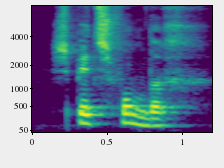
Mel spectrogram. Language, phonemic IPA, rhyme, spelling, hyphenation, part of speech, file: Dutch, /ˌspɪtsˈfɔn.dəx/, -ɔndəx, spitsvondig, spits‧von‧dig, adjective, Nl-spitsvondig.ogg
- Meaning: shrewd, clever, streetwise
